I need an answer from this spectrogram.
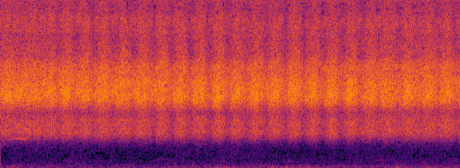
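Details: Steady, high-pitched cricket chirps pulsing evenly, roughly two or three beats each second, over faint low background noise.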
